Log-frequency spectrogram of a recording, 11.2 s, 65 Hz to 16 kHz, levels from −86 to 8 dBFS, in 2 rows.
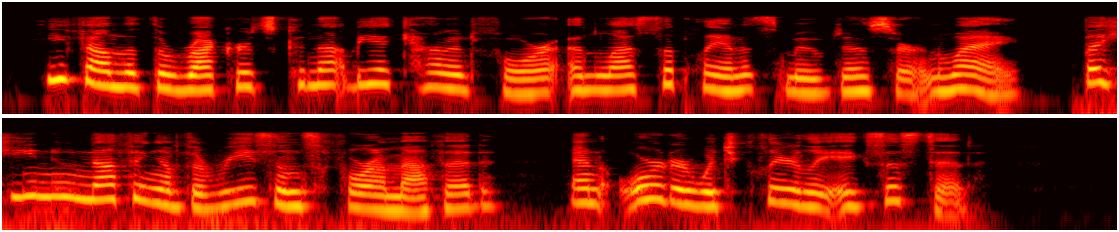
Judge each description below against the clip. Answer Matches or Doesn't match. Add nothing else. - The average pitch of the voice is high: Matches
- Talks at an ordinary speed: Matches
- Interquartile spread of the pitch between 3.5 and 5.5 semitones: Matches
